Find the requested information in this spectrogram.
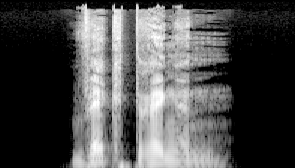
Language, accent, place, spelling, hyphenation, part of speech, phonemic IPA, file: German, Germany, Berlin, wegdrängen, weg‧drän‧gen, verb, /ˈvɛkdʁɛŋən/, De-wegdrängen.ogg
- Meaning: to edge away, to edge off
